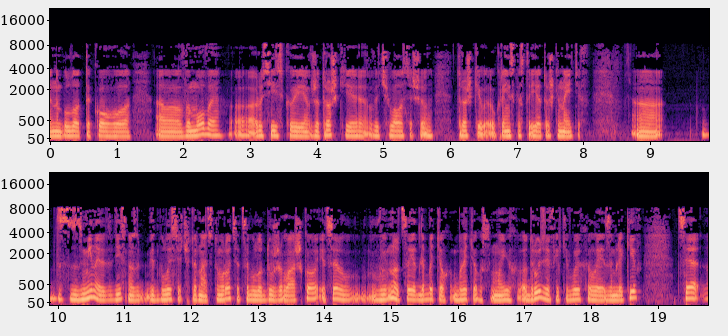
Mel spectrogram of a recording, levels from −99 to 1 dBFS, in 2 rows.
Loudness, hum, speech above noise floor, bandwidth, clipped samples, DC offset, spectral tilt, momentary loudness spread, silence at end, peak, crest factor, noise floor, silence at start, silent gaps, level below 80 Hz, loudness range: -19 LUFS; none; 34 dB; 8.8 kHz; under 0.1%; 0.2%; -6 dB/octave; 7 LU; 0 s; -6 dBFS; 12 dB; -53 dBFS; 0 s; none; -46 dBFS; 2 LU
